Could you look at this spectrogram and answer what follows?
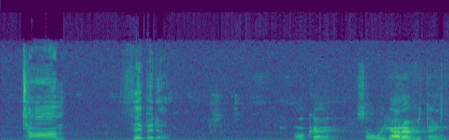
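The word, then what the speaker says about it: Thibodeau: His his his last name is spelled T H I B O D E A U. Tom Fibido.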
